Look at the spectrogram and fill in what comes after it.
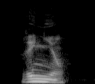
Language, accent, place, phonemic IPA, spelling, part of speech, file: French, France, Lyon, /ʁe.ɲɑ̃/, régnant, adjective / verb, LL-Q150 (fra)-régnant.wav
- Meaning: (adjective) ruling (that rules); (verb) present participle of régner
